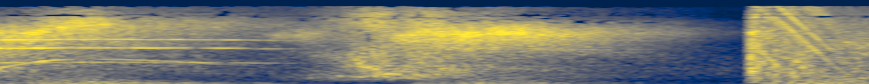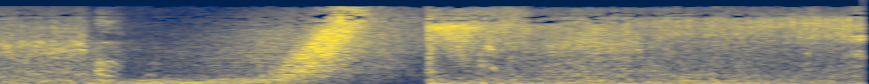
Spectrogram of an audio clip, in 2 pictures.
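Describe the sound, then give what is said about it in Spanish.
Loud cartoon whooshes and booms as a giant slingshot fires a fire-bird star shot. Roaring rushes of noise build in waves, with a sharp cutoff and then a falling-then-rising swoosh, all dense and powerful. “¡Miren el poder de mi arma nueva! ¡La resortera gigante de Kabuto! ¡Estrella del Ave de Fuego!”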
